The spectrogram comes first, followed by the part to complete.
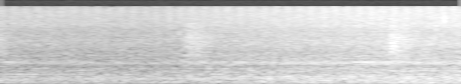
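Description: Steady mechanical noise of a small tracked home robot's drive motors and tracks as it turns on concrete, growing slightly louder, with a faint thin whine.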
